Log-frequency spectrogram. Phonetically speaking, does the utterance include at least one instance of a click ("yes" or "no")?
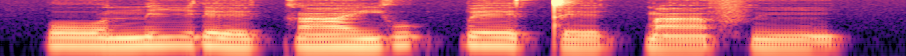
no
